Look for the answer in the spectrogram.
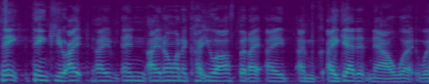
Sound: none

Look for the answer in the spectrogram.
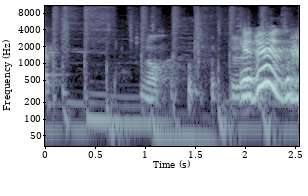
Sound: laughs

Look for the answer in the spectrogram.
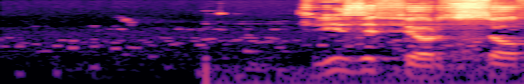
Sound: birds chirping

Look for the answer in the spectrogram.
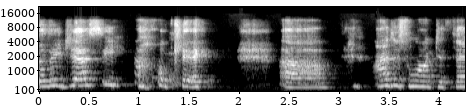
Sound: chuckles

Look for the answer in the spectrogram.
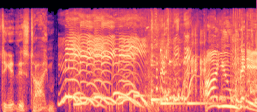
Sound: laughter

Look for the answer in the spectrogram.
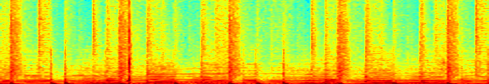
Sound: golf club wack

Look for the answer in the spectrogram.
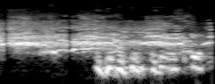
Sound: laugh

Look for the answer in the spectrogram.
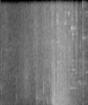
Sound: thud

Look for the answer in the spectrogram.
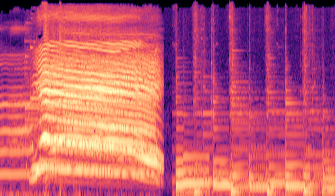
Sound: children yelling; soft upbeat music

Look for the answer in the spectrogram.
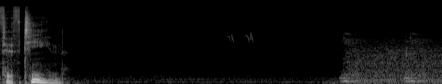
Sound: silence

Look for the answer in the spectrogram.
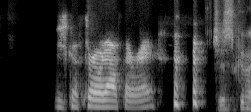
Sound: laughs

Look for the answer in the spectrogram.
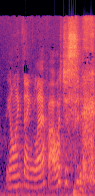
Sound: laughs

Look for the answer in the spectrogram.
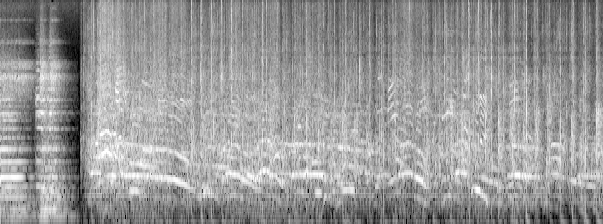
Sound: applause

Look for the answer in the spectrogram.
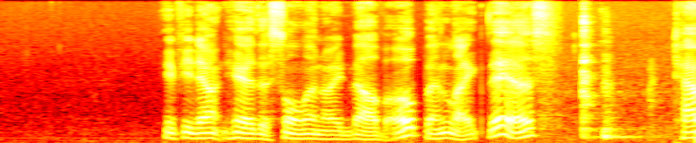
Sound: clunk

